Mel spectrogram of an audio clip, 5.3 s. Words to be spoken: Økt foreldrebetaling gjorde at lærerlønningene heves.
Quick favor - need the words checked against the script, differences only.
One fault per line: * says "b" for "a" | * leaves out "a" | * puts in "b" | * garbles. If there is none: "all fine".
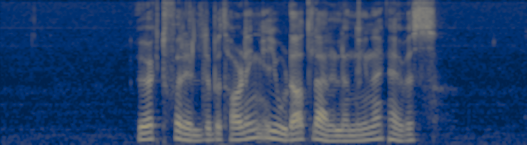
all fine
